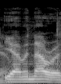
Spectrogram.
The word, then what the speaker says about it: Manowar: Oh, that's how you pronounce it in Germany. I mean, we call it Manowar. Manowar is a correct pronunciation here in the States.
